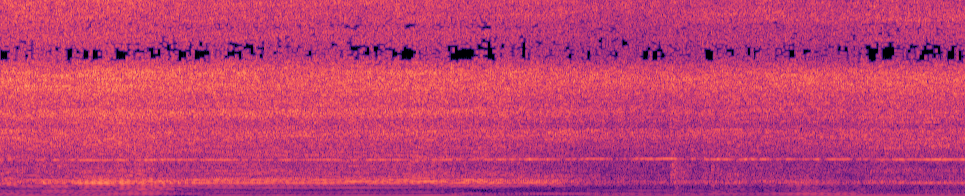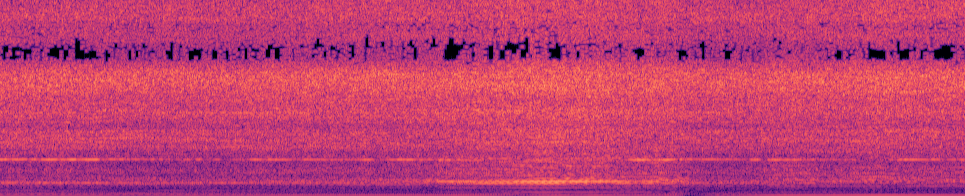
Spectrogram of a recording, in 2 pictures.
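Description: Small handheld car polisher with a foam pad running against a painted door panel during a fine finishing-polish pass. It is a steady motor hum whose pitch shifts slightly a few times.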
